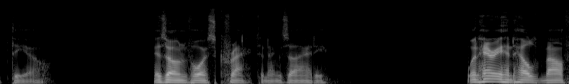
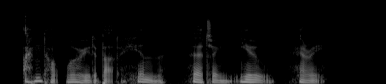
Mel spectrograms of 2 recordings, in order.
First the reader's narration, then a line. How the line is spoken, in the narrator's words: Theo said quietly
